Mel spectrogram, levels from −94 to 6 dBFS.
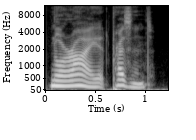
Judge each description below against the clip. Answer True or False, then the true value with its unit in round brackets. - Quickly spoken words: False (195 wpm)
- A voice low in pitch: False (185 Hz)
